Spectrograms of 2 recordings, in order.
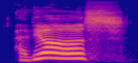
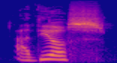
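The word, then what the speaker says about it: adiós: they say adios adios sometimes people make the mistake of saying the word adios and they make it sound like it has three syllables instead of only two have you ever heard somebody say adios amigos okay that's not quite right adios is too many syllables the word actually only has two syllables so it sounds like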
